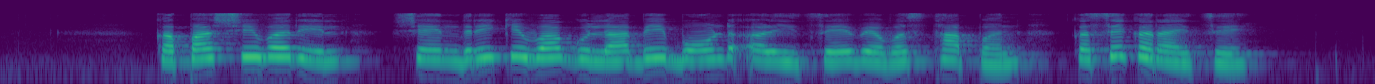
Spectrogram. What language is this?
Marathi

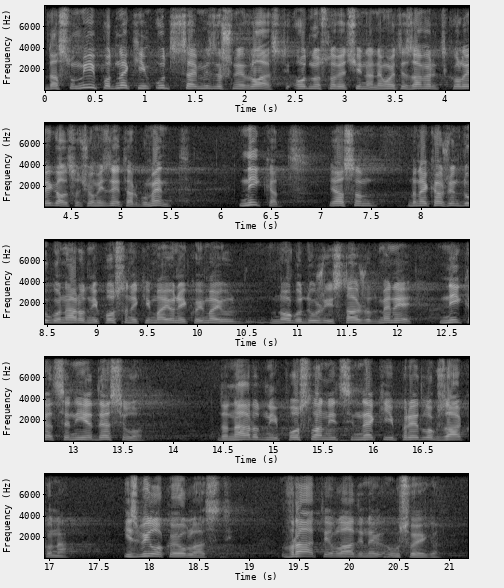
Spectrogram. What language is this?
Serbian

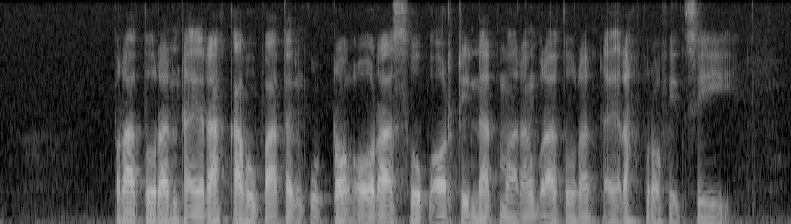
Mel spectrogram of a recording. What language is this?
Javanese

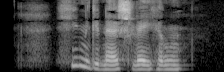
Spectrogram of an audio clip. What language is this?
Bashkir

